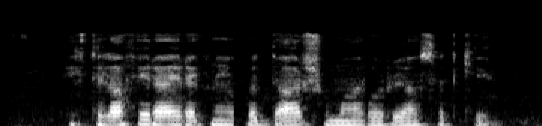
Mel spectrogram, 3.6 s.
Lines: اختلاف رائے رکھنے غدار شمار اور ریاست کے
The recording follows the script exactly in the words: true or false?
true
